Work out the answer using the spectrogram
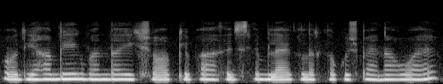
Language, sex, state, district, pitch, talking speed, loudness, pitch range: Hindi, female, Uttar Pradesh, Lalitpur, 230 Hz, 245 wpm, -12 LUFS, 225-235 Hz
